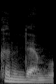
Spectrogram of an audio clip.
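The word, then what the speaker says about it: condemn: यार right right सक कंडम right what is the word कंडेम spelling में एक ही लोचा हो सकता है कि इसमें कंडेम लिखा जा रहा है लेकिन लास्ट में एन आ रहा है तो उसको ध्यान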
